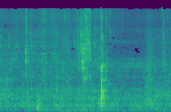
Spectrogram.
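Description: Water is poured from a cup into a single cooking pot holding rice and meat, a close, steady splashing stream with a few sharper splashes and drips, no talking.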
